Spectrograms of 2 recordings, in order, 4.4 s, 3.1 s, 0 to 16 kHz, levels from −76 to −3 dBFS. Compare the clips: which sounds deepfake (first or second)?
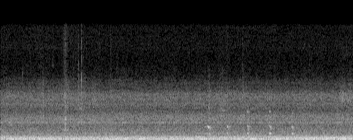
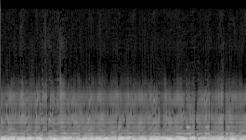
second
